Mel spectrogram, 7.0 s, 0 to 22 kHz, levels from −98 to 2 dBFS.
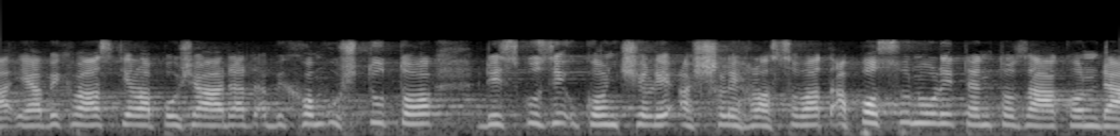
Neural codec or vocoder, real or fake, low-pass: none; real; 7.2 kHz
